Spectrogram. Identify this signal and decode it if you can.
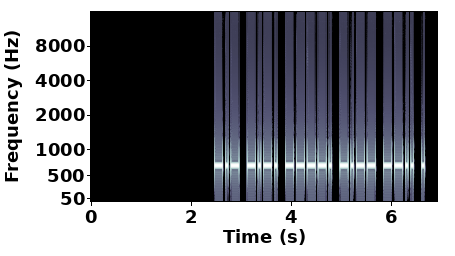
Morse code, heard as a keyed tone, about 22 wpm, 700 Hz. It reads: KC9YZE
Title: USA Call Signs - 6 Characters - Repeated 3x - 22wpm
